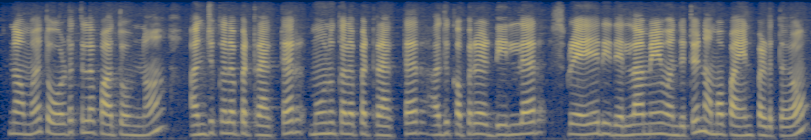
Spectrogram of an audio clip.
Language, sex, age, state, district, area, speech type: Tamil, female, 30-45, Tamil Nadu, Erode, rural, spontaneous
